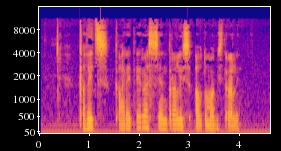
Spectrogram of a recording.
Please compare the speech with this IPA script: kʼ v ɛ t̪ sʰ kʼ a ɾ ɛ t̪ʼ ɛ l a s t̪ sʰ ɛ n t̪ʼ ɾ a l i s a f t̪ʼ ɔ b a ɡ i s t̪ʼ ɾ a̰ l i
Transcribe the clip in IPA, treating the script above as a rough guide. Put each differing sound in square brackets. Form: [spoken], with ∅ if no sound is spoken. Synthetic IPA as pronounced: kʼ v ɛ t̪ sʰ kʼ a ɾ ɛ t̪ʼ ɛ [ɾ] a s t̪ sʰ ɛ n t̪ʼ ɾ a l i s a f t̪ʼ ɔ [m] a ɡ i s t̪ʼ ɾ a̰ l i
